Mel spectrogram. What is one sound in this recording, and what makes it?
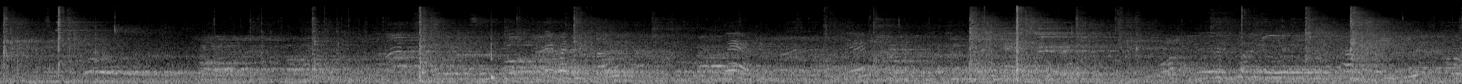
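Rackets hit a shuttlecock with sharp pops in an echoing hall.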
